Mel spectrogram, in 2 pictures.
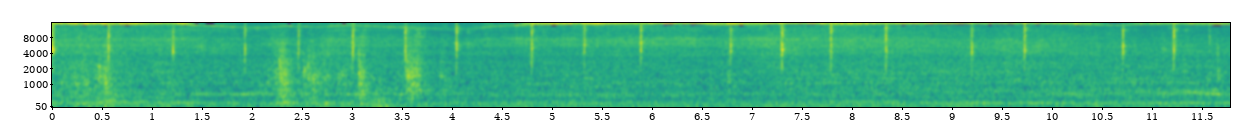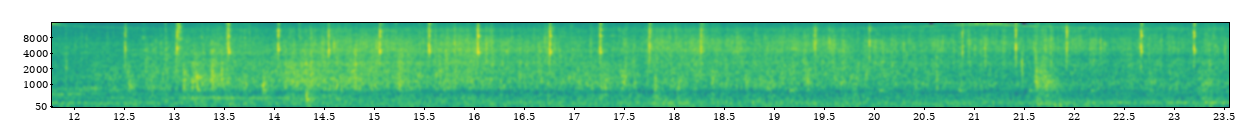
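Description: Diesel engines of heavy excavators rumble steadily.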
